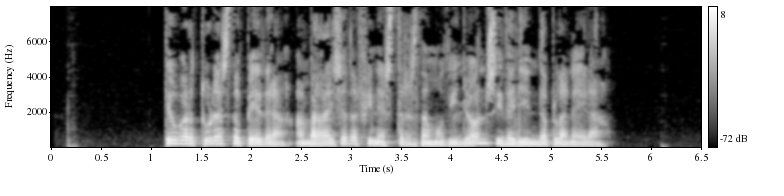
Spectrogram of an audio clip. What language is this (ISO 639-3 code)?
cat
